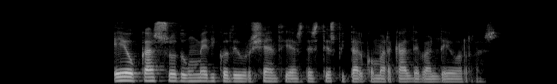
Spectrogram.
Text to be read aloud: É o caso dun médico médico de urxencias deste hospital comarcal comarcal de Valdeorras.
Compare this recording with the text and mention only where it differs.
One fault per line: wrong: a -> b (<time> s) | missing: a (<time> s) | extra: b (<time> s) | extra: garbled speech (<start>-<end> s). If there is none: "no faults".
missing: médico (2.3 s)
missing: comarcal (4.1 s)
